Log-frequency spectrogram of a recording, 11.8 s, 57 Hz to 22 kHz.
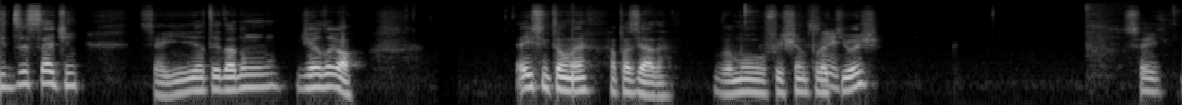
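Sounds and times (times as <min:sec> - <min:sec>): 
speech: 0:00.0 - 0:03.9, 0:05.2 - 0:08.8, 0:11.3 - 0:11.8
faint clicks: 0:04.0 - 0:04.4.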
